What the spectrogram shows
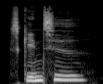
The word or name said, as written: skindside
